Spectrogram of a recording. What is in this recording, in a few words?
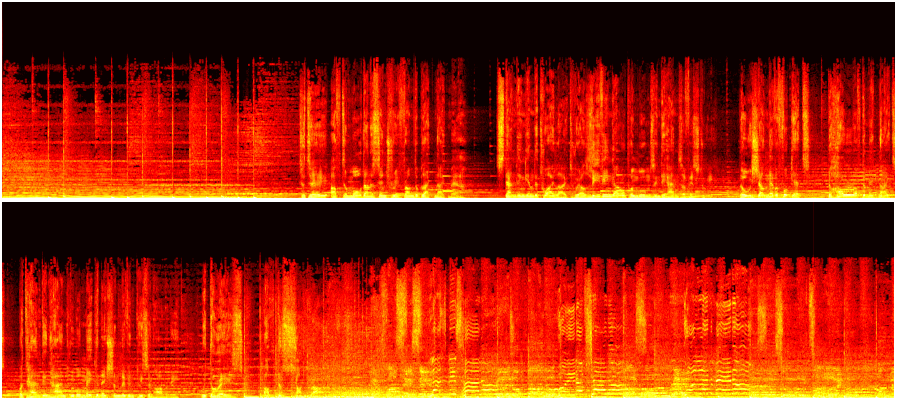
english others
